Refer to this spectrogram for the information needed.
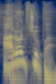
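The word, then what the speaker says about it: AronChupa: Es genial como Aaron Shupa, lo hemos pronunciado bien, Aaron Shupa. – Sí, pero te falta. – No vamos a hacer chistes malos con este nombre del DJ. – Te ha dejado el. Pronúncialo ahora como Dios manda. – ¿Quieres que lo diga? – Sí. – Aaron Shupa. – Ay, muy bien.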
